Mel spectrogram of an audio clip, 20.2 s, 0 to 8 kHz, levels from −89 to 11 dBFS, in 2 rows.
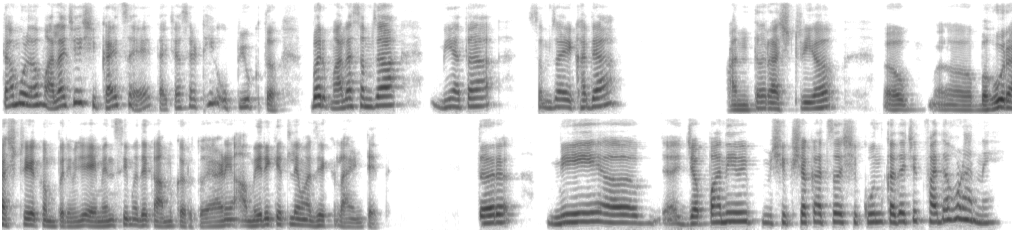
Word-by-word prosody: त्यामुळं 250 +2 +2
मला 225 -2 +2
जे 315 0 +2
शिकायचं 240 -2 -3
आहे 180 - -6
त्याच्यासाठी 205 +10 -7
उपयुक्त. 200 - -7 0.4
बरं 235 -1 +5
मला 170 +7 +2
समजा 225 +2 +3 0.5
मी 195 +3 -4
आता 220 +2 -1 0.5
समजा 200 +3 -4
एखाद्या 195 +5 0 1.2
आंतरराष्ट्रीय 155 +5 -2
अ, 195 +2 -5
अ, 125 -1 -6
बहुराष्ट्रीय 160 0 +5
कंपनी 120 -4 -2
म्हणजे 125 +3 0
एम-एन-सीमध्ये 140 +4 -1
काम 120 -3 -2
करतोय 110 0 -5
आणि 125 +5 0 0.2
अमेरिकेतले 155 +5 +1
माझे 135 -2 0
क्लायंट 105 -6 -7
आहेत. - - -8 1.0
तर 200 +2 +7 0.6
मी 230 +4 +4
अ, 225 - +1 0.6
अ, - - -5
जपानी 215 +6 +3 0.4
शिक्षकाचं 220 +3 +1
शिकून 220 +1 -1
कदाचित 235 +3 +2
फायदा 230 +5 +4
होणार 290 -2 +3
नाही. 210 +1 -5
195 Hz, 115 wpm, -25 LUFS, 140-225 Hz, 1.2 s, तर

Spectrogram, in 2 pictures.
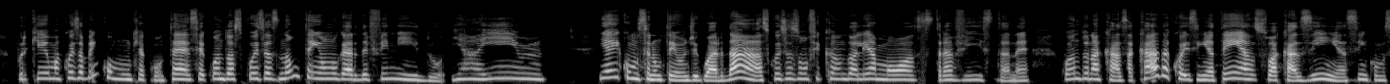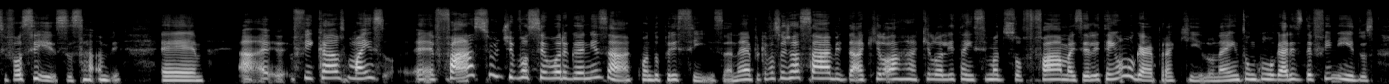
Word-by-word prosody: Porque 255 +2 -6
uma 265 -1 -2
coisa 290 +2 -1
bem 305 +9 -5
comum 250 -9 0
que 225 - -5
acontece, 225 +4 +1
é - - +1
quando 250 +2 0
as 245 -2 0
coisas 265 -2 -1
não 280 +9 -1
têm 285 -7 -1
um 260 - 0
lugar 240 -3 +3
definido. 220 - -3
E 225 +3 -3
aí 255 +3 -2 0.8
e 300 - -2
aí, 330 +1 +2
como 285 -4 +1
você 245 +1 +1
não 215 -1 +3
tem 205 -1 0
onde 190 +1 +1
guardar, 195 +7 +6
as 195 - -1
coisas 255 0 -3
vão 255 0 -1
ficando 250 -1 -4
ali 240 +1 0
à 255 - +4
mostra, 220 -2 +1
à - - +1
vista, 200 -5 -6
né. 180 +1 -4 0.3
Quando 255 +2 -3
na 240 -1 +4
casa, 190 -3 0
cada 390 - +5
coisinha 215 -7 0
tem 260 +3 +2
a 240 -1 +3
sua 210 -2 +1
casinha, 195 +1 +2
assim, 195 +7 -3
como 200 -2 -6
se 200 +2 -11
fosse 225 +6 -1
isso, 180 -1 -4
sabe? 210 0 -2 0.4
Eh, 190 -1 +3 0.4
a - - +1
a - - -1 0.3
fica 295 0 +2
mais, 280 +2 +2 0.3
eh, - - -2
fácil 430 -1 +3
de 335 -3 -2
você 315 0 -1
organizar, 285 0 +1
quando 215 0 -2
precisa, 195 -4 -6
né. 215 +5 +2
Porque 220 +2 -13
você 270 +2 -5
já 300 +2 +2
sabe, 275 -4 +4
daquilo. 220 +2 -1
"Ah, 240 -1 +1
aquilo 230 +1 -6
ali 225 +1 -2
tá 235 - -4
em 215 - -1
cima 230 +2 -2
do 205 - -14
sofá." 225 +3 +2
Mas 205 -3 -1
ele 200 +2 +1
tem 240 +3 -1
lugar 235 - +1
pra 195 -4 -5
aquilo, 175 -2 -9
né? 170 +2 -1
Então 220 +3 0
com 245 +2 -4
lugares 225 0 +2
definidos. 215 -5 -3
230 Hz, 190 wpm, -20 LUFS, 205-265 Hz, 0.8 s, guardar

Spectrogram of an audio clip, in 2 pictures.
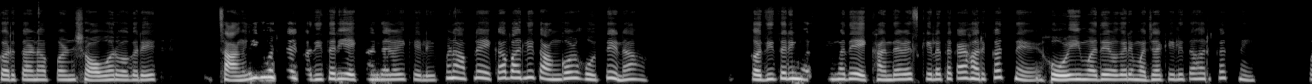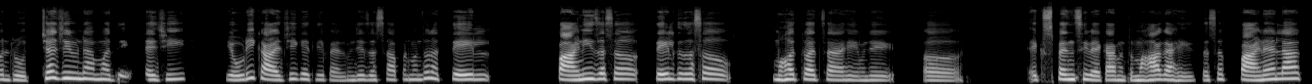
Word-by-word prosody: करताना 215 -1 -1
पण 215 0 -1
शॉवर 210 -1 +1
वगैरे 210 +1 -1 0.7
चांगली 205 +10 +3
गोष्ट 330 0 +2
आहे 295 - +1
कधीतरी 250 +3 0
एखाद्यावेळी 225 +1 -1
केली. 205 -2 -4
पण 295 +1 +2
आपल्या 290 +2 -1
एका 280 +3 -1
बादलीत 305 0 0
अंघोळ 255 +4 +2
होते 240 +5 0
ना? 225 +2 -1 1.2
कधीतरी 240 +5 +2
मस्तीमध्ये 245 +2 -1
एखांद्या 215 +1 -1
वेळेस 245 +1 0
केलं 240 -1 -1
तर 265 - -1
काय 285 +1 +2
हरकत 260 +5 0
नाही. 205 -7 -2
होळीमध्ये 225 0 +5
वगैरे 225 +1 +1
मजा 220 +1 0
केली 230 0 -3
तर 255 - -4
हरकत 255 +3 -4
नाही. 215 -5 -5 0.6
पण 225 -2 -3
रोजच्या 210 - +1
जीवनामध्ये 260 - +2 0.2
त्याची 235 +3 -2 0.4
एवढी 220 +7 +1
काळजी 235 -2 +1
घेतली 225 -3 -3
पाहिजे 195 -3 -9
म्हणजे 210 +2 -3
जसं 210 +2 -6
आपण 220 +1 -6
म्हणतो 225 +5 -2
ना 275 - +1
तेल, 230 -1 +2 0.7
पाणी 225 +3 +6
जसं 250 -1 0 0.2
तेल 245 +1 +4
जसं 245 -3 0 0.5
महत्वाचं 225 0 +2
आहे 200 -1 -2
म्हणजे 195 0 -5 0.3
अ, 195 - -4 1.0
एक्सपेन्सिव्ह 230 +1 +2
आहे 195 - +2
काय 205 0 +2
म्हणतो, 195 -1 -3
महाग 210 +3 +2
आहे. 185 -3 -1
तसं 200 +5 -4 0.2
पाण्याला, 235 +6 +4
230 Hz, 145 wpm, -20 LUFS, 210-250 Hz, 1.2 s, पाणी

